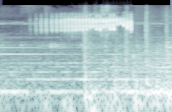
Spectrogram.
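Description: Dark background music with a steady low drone. About half a second in comes a rapid, high-pitched buzz of clicks lasting just over a second, a bat's echolocation calls run together as it closes on prey.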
